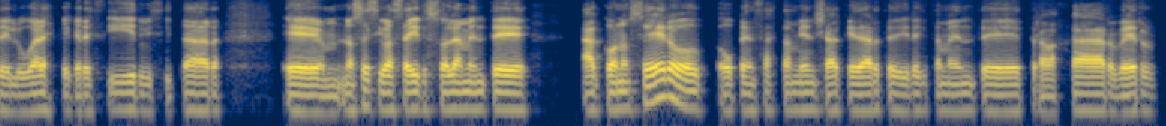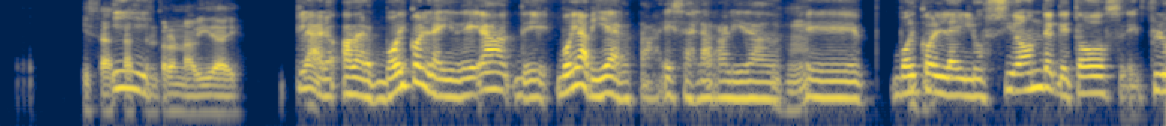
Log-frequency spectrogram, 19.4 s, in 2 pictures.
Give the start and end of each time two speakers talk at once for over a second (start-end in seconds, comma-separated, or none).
none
